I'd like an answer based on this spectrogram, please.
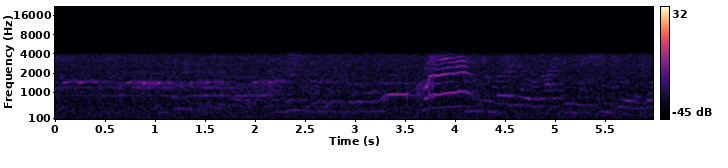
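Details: A pet cat named Ozzy gives a short rising-then-falling meow with clear harmonics around the middle of the clip, set against a steady background hum and faint murmur.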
